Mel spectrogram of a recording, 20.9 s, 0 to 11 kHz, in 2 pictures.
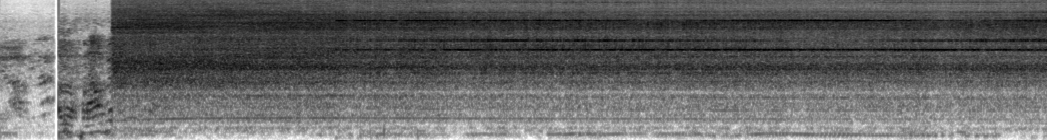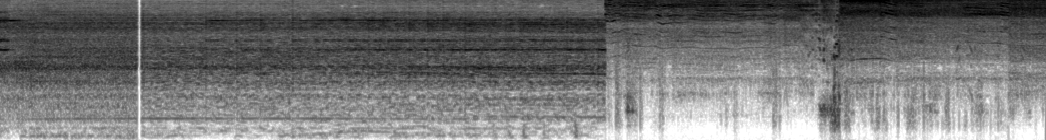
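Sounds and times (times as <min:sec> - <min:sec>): power grinder grinding steel: 0:01.1 - 0:20.9
high whine: 0:03.3 - 0:11.9.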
